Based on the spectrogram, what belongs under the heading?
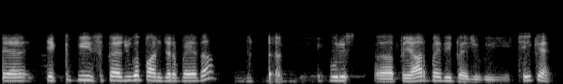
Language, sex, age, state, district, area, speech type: Punjabi, male, 30-45, Punjab, Bathinda, rural, conversation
